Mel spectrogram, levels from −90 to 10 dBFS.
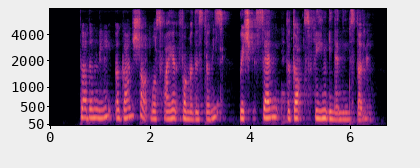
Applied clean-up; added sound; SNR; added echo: neural mask model DeepFilterNet 3.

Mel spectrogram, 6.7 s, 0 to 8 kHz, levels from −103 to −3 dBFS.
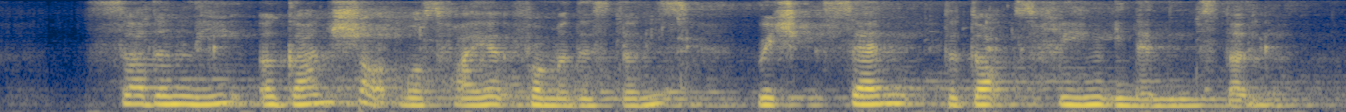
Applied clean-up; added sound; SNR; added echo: neural separator model SepFormer DNS4.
